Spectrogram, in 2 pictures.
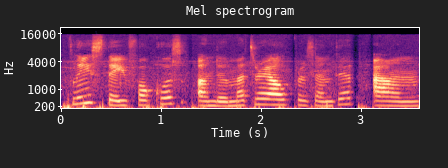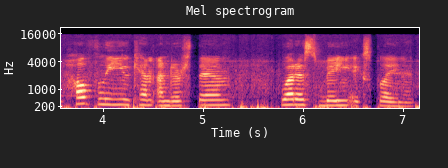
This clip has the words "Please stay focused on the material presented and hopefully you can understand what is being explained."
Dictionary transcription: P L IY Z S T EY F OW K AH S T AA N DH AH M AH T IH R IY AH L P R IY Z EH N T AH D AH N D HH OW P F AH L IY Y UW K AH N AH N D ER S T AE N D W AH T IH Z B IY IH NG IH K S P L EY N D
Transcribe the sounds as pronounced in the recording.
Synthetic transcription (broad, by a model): P L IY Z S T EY F OW K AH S AA N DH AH M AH T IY R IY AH L P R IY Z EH N T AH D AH N HH OW P F AH L IY Y UW K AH N AH N D ER S T AE N D W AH T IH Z B IY IH NG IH K S P L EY N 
